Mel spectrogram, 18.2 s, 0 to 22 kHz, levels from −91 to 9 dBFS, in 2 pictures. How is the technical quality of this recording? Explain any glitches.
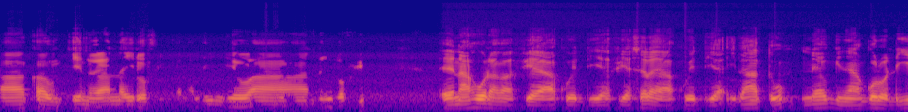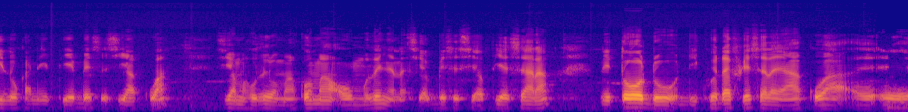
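The recording has echo-control problems in the first few seconds and at the very end.

Speech suppressed in double talk, 0.00–0.04 s, 0.70–4.40 s and 17.94–18.15 s: the voice dips by up to about 15 dB, likely because the echo canceller turned down both talkers at once.

Other side's voice leaking through, at 0.61–0.66, 1.55–1.72, 3.70–4.37 and 18.01–18.15 s: a faint second voice, roughly 25 to 40 dB below the speech, likely residual loudspeaker echo that was not fully cancelled.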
